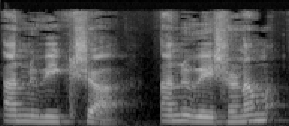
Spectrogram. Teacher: अनु में जो ऊ है वो व में बदलता है और आगे जो स्वर है वो उसमें मिल जाता है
